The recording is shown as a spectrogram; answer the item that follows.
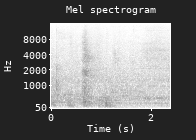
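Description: Sheets of paper being handled on a table, with a brief rustle about two-thirds of a second in, over a faint low buzzing hum.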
